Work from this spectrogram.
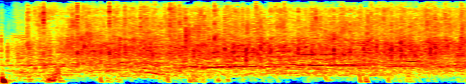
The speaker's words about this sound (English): Go and clap your hands unto the Lord.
